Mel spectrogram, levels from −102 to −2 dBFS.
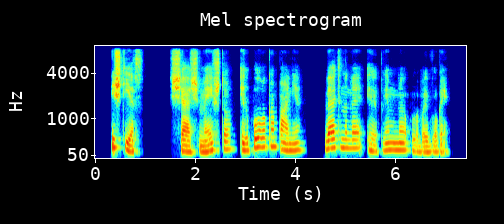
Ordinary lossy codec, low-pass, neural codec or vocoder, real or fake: AAC, 32 kbps; 7.2 kHz; none; real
